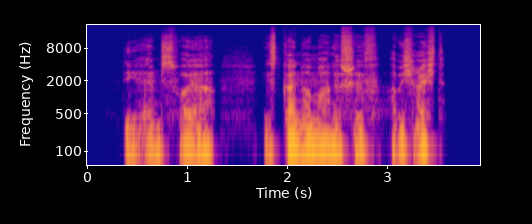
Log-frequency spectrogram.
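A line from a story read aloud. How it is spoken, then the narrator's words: Exhausted whisper. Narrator (German): Erschöpft flüsterte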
